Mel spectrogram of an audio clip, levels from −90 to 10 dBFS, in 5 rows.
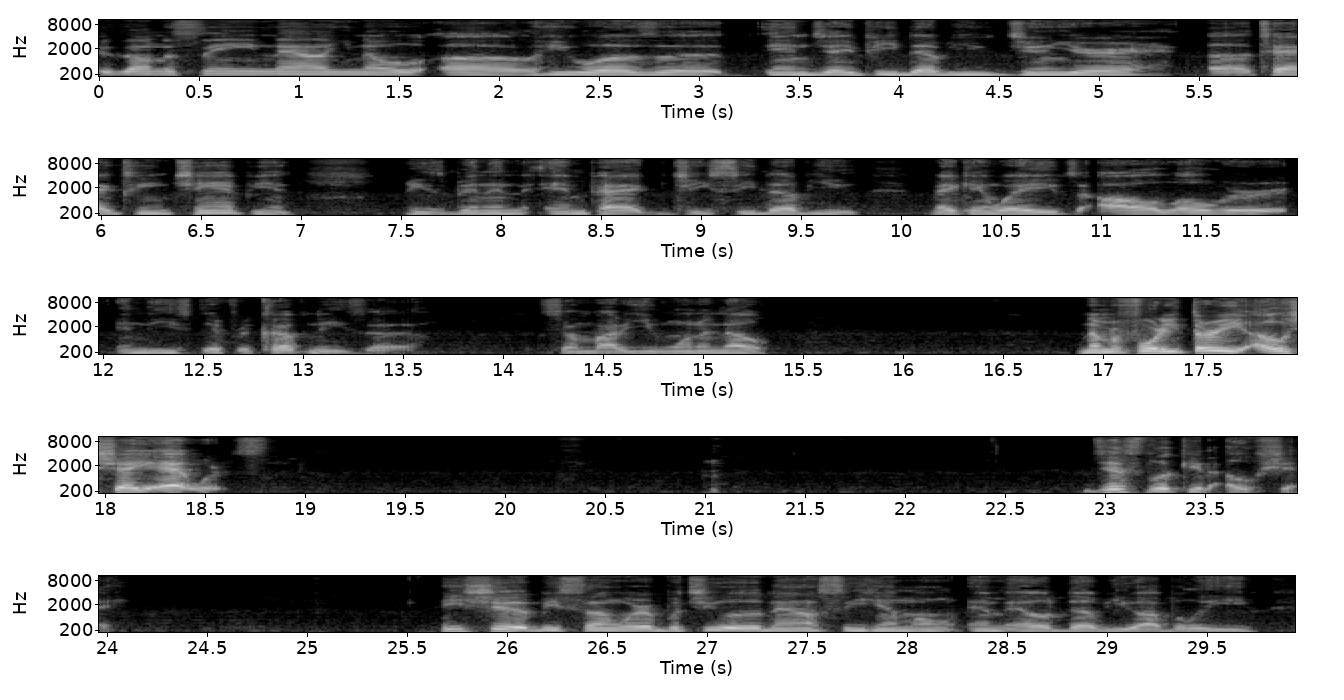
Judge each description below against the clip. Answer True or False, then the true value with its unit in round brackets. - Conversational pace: False (115 wpm)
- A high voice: False (100 Hz)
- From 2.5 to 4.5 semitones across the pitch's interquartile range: True (4.1 semitones)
